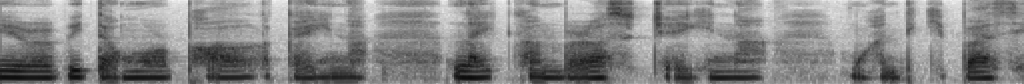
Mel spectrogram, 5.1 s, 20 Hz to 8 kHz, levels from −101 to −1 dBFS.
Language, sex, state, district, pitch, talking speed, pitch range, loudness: Nagamese, male, Nagaland, Kohima, 180 Hz, 175 wpm, 180-185 Hz, -18 LUFS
